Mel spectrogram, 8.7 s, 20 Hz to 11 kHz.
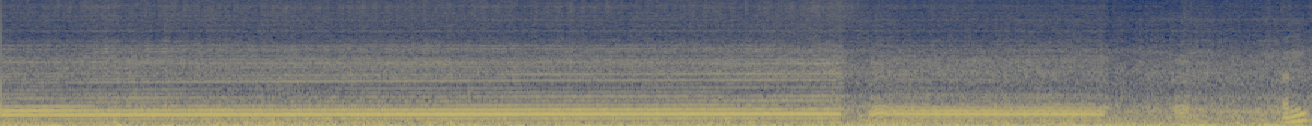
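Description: A Suzuki Max 100 motorcycle engine runs steadily while riding, with a loud, even, droning tone that shifts pitch slightly as the bike changes speed near the end.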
